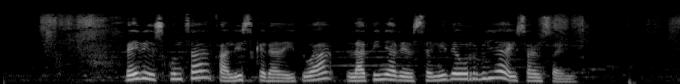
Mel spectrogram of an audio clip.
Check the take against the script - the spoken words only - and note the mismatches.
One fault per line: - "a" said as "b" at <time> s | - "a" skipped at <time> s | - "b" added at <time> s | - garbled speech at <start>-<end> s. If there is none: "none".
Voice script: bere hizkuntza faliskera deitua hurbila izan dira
- "latinaren senide" added at 3.6 s
- "dira" said as "zen" at 5.5 s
